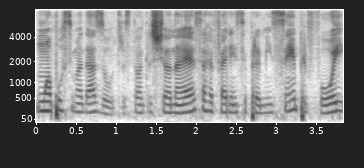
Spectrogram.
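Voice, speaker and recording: Medium pitch from a woman, varying in an ordinary way. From Brazil, Ceará. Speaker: law professor, panelist. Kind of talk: conference panel talk.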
